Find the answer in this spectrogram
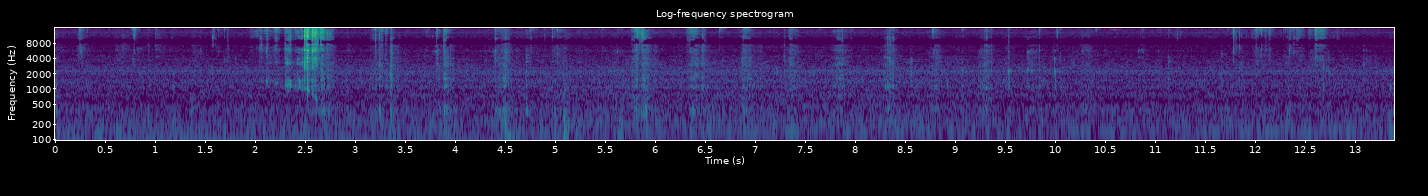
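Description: A crisp tortilla chip is bitten and chewed close to the mic, with one loud crunch about two and a half seconds in. Crackling chewing follows for a few seconds, then settles into softer, sparser chewing.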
